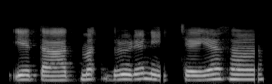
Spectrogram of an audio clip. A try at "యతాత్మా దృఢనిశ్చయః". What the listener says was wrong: రెండో తా కి దీర్ఘం పెట్టట్లేదండి రెండో త కి కూడా దీర్ఘం పెట్టాలి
